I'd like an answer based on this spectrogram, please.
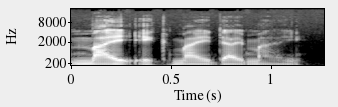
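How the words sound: The repeated word has an 'i' vowel. "You could also pronounce like"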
